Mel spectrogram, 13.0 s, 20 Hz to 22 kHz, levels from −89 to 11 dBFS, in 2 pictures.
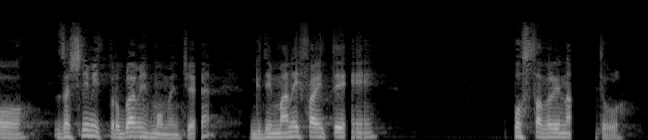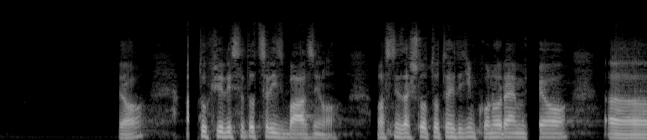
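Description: It's a speech clip, and the whole thing has a rough, grainy edge. There's noise sitting between the harmonics and the top end sounds thin and a bit synthetic, which is most likely low-delay AAC compression, the AAC-ELD kind used on video calls, running at a low rate, somewhere around 32 kbps. Its short frames can't pin down the pitch harmonics cleanly, so the damage is plainly audible.

On top of that there's AAC frame loss with muting: six soft-edged holes where the decoder zeroed the missing frames and the overlapping windows faded the sound out and back in. The first is at 1.93–2.02 s, after "začali mít problémy v" and before "kdy money". The second, at 3.43–3.64 s, is scattered over about 200 ms, with the longest gap around 70 ms. The third, at 5.69–5.96 s, is the longest at about 260 ms. The next one, at 8.35–8.46 s, comes just before "tu chvíli se to". Another sits at 10.25 s, right after "se to celý zbláznilo". 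The last is at 11.73–11.88 s.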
